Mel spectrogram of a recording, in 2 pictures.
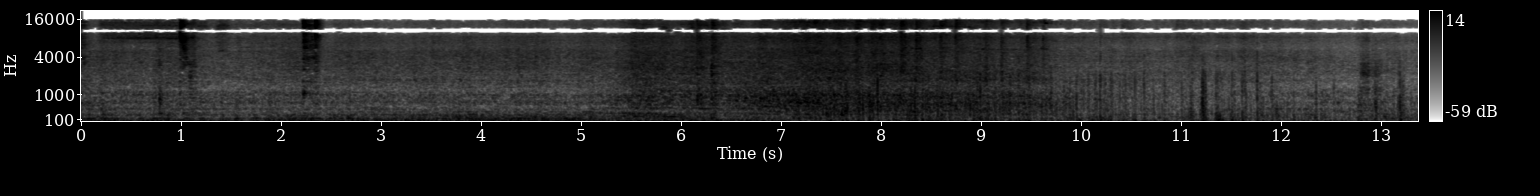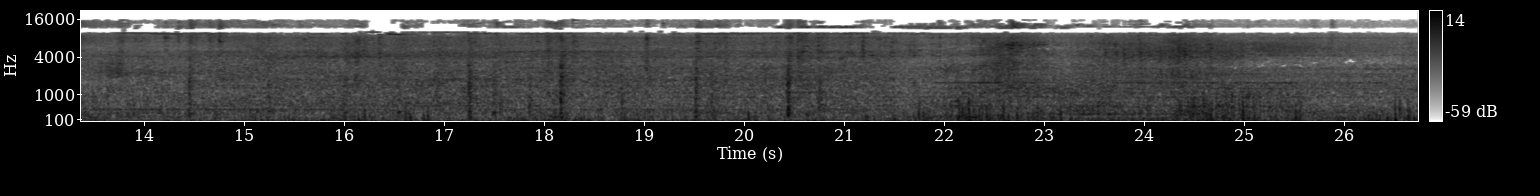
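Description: CFR sleeper train running on the line, heard at an open window: a steady rumble of wheels on rails with clickety-clack over rail joints and some wheel squeal.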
